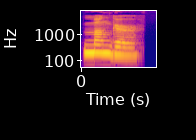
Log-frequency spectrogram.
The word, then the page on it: monger: American English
